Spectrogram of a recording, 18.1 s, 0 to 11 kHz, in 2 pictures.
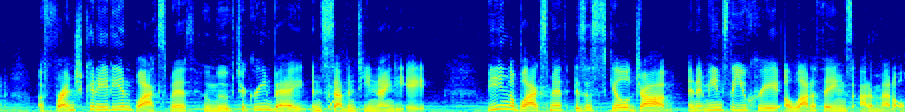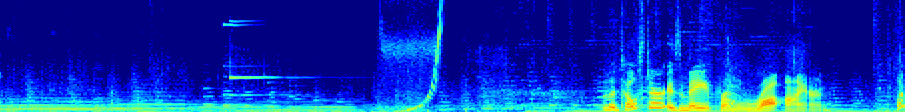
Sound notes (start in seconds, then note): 11.3 ding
